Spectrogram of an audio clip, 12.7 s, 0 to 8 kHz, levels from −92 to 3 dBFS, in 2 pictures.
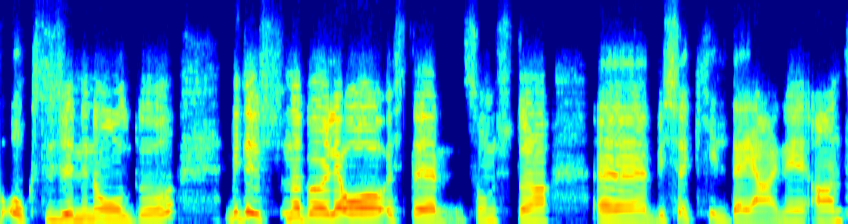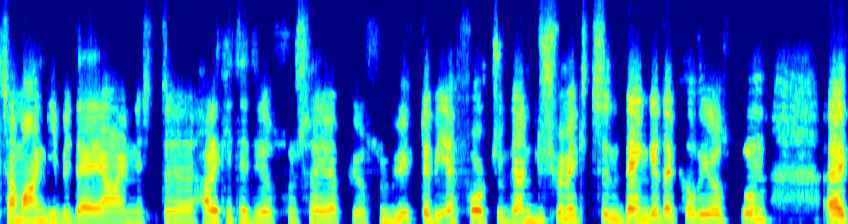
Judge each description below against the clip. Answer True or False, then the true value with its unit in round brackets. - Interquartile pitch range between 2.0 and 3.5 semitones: True (3.0 semitones)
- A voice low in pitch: False (190 Hz)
